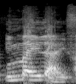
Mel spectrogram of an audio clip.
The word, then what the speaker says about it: In My Life: In My Life.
